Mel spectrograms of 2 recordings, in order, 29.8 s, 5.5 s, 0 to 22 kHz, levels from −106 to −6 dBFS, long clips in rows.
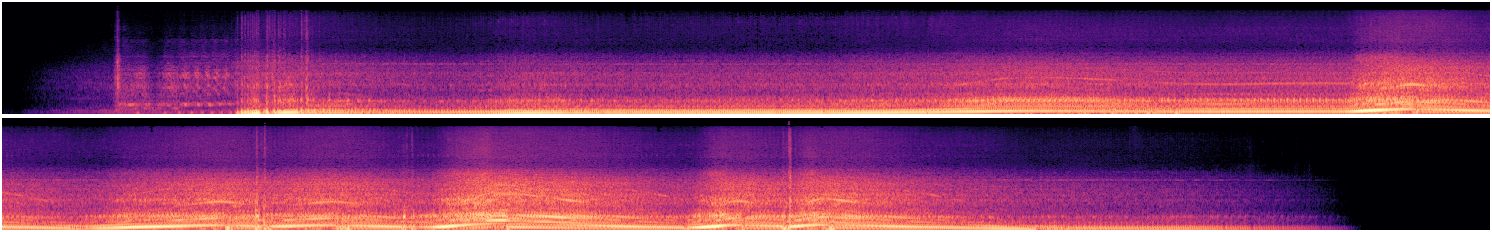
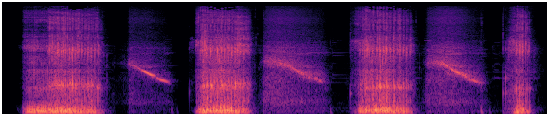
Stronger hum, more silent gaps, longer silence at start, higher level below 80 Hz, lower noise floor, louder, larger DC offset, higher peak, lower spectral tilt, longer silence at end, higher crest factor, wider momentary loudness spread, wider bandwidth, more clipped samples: neither; second, none vs 1.81-1.85 s; first, 1.15 s vs 0.2 s; first, -24 dBFS vs -48 dBFS; first, -80 dBFS vs -58 dBFS; first, -18 LUFS vs -38 LUFS; neither; first, 0 dBFS vs -16 dBFS; first, -9.5 dB/octave vs -5 dB/octave; first, 2.4 s vs 0.15 s; second, 16 dB vs 22 dB; about the same, 16 LU vs 16 LU; second, 6 kHz vs 19 kHz; neither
